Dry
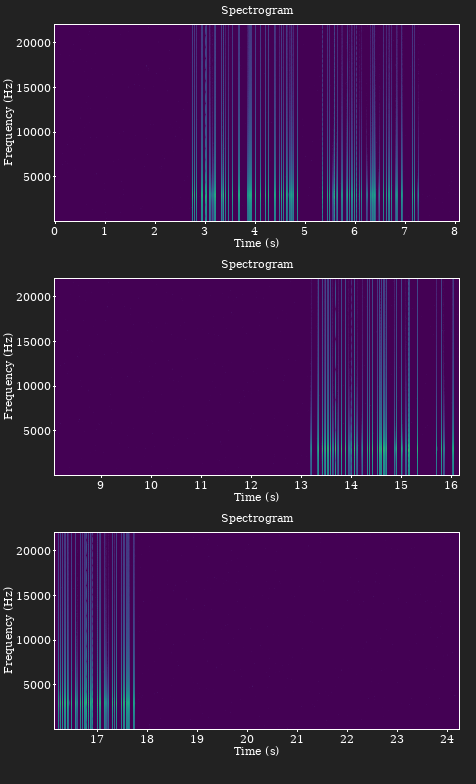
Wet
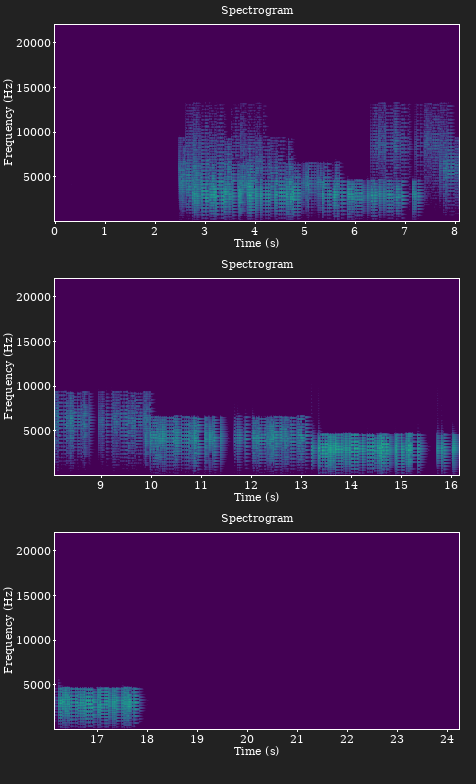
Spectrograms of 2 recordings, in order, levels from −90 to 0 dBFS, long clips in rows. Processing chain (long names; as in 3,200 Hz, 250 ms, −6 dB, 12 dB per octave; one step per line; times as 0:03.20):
first difference
brick-wall band-pass 130–4,700 Hz
dynamic equaliser 1,500 Hz, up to +6 dB, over −56 dBFS, Q 0.79
delay with pitch and tempo change per echo 545 ms, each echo +6 semitones, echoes 3, each echo −6 dB
step-sequenced resonator 6.5 Hz 240–410 Hz
level +14 dB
